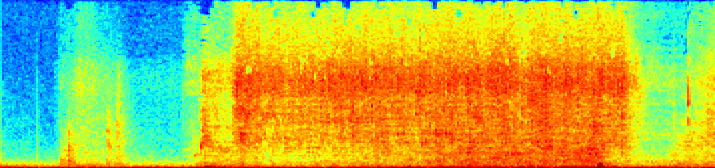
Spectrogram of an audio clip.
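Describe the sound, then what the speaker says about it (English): In the horror game Emily Wants to Play Too, a shower runs in a steady, hissing stream of water that swells slightly midway, with a low hum beneath and no speech. "So I'm showering."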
